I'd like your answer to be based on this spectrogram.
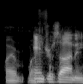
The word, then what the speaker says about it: Androzani: I've lost my Androzani. – My flow. Thank you. Androzani, Major, a robber baron who demands to see the prisoners.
